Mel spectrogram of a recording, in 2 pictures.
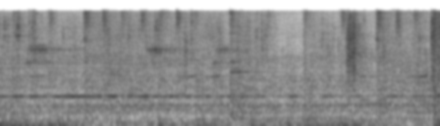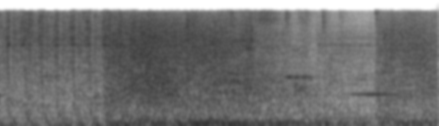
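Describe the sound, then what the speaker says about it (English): Fuel tanks blow up in the video game Red Faction Armageddon. A rumbling, crackling run of blasts swells into a heavier burst of explosions midway and keeps roaring to the end. "he's blowing up every single fuel tank in there"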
